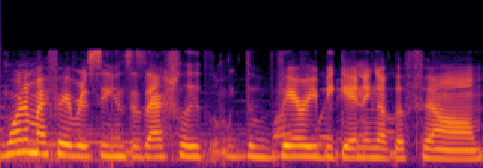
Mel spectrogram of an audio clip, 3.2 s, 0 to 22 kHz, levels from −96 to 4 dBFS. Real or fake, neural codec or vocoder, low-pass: real; none; 7.2 kHz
